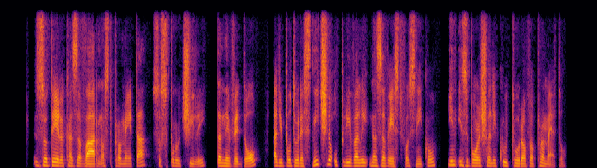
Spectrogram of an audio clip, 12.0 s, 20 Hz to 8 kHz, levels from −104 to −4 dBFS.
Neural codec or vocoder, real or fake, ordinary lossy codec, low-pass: codec, 16 kHz, 1.1 kbps, Voila-Tokenizer; fake; none; 7.2 kHz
